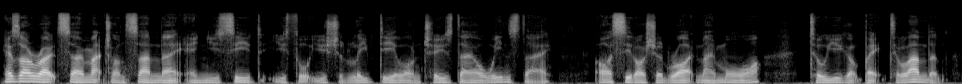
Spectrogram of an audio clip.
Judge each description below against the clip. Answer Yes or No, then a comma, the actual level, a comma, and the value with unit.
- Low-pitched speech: Yes, very low, 95 Hz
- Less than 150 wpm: No, average, 195 wpm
